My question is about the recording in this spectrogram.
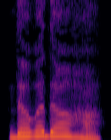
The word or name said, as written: ದವದಾಹ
